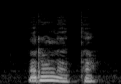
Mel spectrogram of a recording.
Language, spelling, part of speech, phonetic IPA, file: Polish, roleta, noun, [rɔˈlɛta], LL-Q809 (pol)-roleta.wav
